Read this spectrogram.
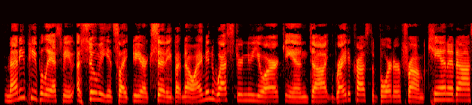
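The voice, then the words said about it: Buffalo, Western New York accent. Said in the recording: “What is your accent? ... It's Buffalo, New York. ... everybody says I have this accent ... So maybe it's like a lake accent. ... And you both have it.”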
